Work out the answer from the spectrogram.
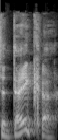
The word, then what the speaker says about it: Sedaka: You've got the pronunciation. It's Sedaka. Sedaka?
